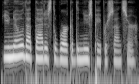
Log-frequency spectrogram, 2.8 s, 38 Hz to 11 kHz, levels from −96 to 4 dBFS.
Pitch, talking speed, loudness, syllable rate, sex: 205 Hz, 235 wpm, -16 LUFS, 5.2 syllables/s, female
